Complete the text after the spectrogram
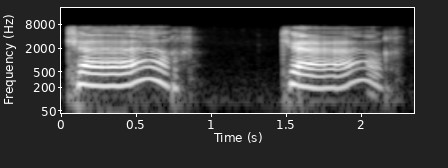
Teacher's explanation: we hear the R, so automatically the sound is more open.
